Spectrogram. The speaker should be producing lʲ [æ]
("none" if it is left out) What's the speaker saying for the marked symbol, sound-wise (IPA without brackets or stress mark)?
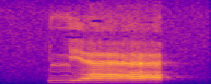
æ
